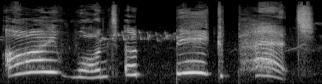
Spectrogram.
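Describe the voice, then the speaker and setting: A very high, slow-speaking little kid, insistent and whiny in a storybook tale. The delivery is emphatic and lively, with chirping birdsong and noise behind it. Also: female voice, heavily acted. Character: insistent small child who wants a big pet. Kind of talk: children's storybook dramatization.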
